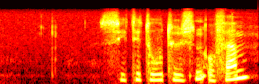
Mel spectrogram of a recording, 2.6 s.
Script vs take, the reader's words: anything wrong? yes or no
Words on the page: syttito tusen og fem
no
